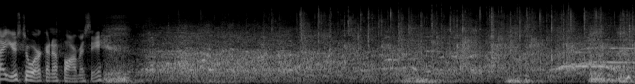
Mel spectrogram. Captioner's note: audience laughs and claps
